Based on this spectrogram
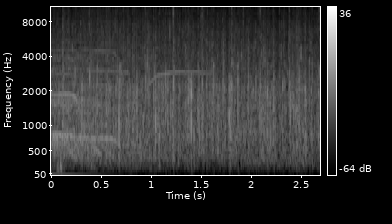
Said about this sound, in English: Thank you very much. Give him another big round of applause.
